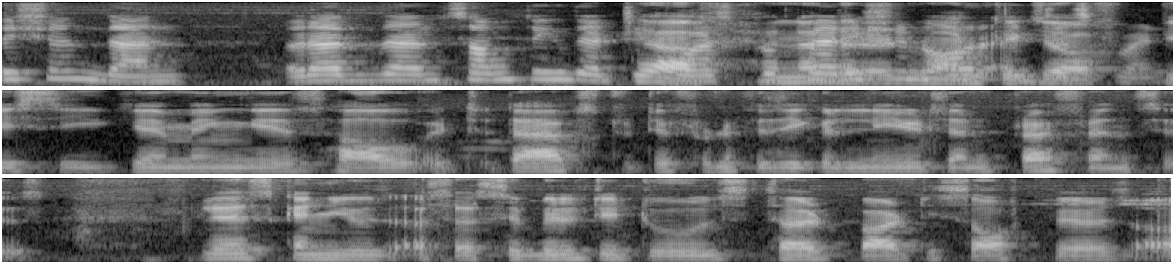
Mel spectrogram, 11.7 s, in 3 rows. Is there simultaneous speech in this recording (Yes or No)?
Yes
